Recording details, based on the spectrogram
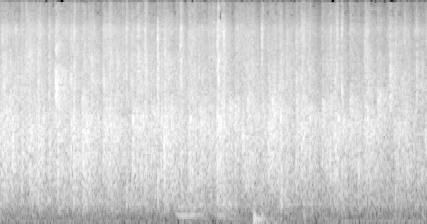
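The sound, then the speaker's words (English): An audience gives the candidates at an evening candidate forum a sustained round of applause, dense steady clapping at an even loudness throughout with no voices standing out above it. “Ladies and gentlemen, let's give our candidates a big round of applause for being here tonight.”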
